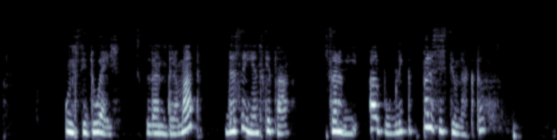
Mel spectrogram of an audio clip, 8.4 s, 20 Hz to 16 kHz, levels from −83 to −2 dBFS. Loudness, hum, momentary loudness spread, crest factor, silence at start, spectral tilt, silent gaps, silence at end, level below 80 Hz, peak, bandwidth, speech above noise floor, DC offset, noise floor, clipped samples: -17 LUFS; none; 18 LU; 18 dB; 1 s; -9.5 dB/octave; none; 0.65 s; -70 dBFS; 0 dBFS; 4.6 kHz; 63 dB; under 0.1%; -80 dBFS; under 0.1%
